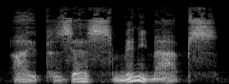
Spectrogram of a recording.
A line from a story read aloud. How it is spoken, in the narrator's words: the woman replied coolly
